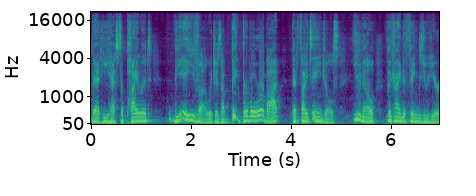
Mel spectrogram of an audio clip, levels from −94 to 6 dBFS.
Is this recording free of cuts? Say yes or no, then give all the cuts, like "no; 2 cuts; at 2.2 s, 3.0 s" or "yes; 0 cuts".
yes; 0 cuts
